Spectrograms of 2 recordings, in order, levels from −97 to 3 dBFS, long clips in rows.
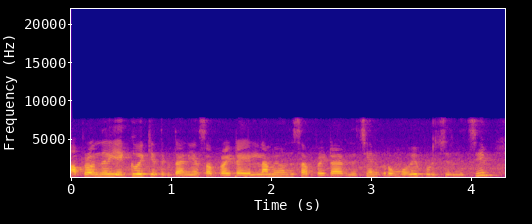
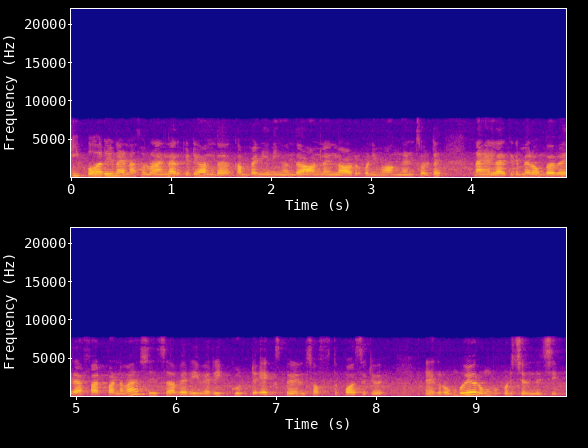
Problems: background sounds at intervals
